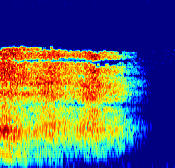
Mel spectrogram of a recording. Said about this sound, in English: Klaus ended his sentence in a gasp.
